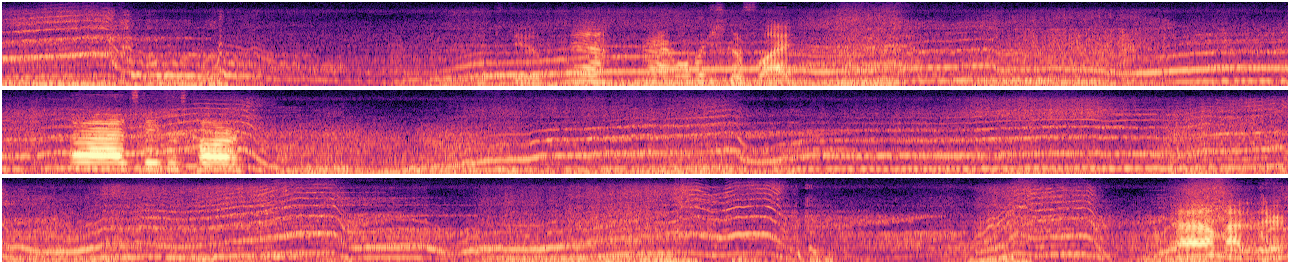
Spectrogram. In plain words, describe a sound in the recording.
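Small drone motors whine loudly, rising and falling in pitch as the drone speeds up and slows down.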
